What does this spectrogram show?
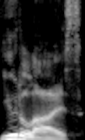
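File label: "utilize", English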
